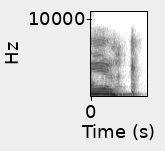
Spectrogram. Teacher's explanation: Mim dia keluarnya dari kedua bibir yang dirapatkan disertai dengan gunnah.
